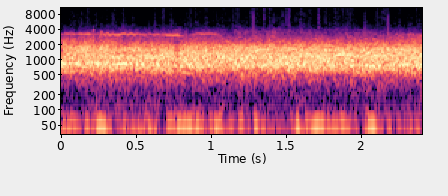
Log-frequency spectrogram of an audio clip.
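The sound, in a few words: crowd ovation for the New York Knicks at a basketball game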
